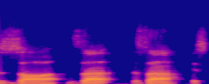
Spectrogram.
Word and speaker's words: زاي: is called za and zain and zai. There's three different pronunciation for the same letter. The letter name is Zai, as Zai. Zai, okay. Yeah, there is no zeen in Arabic, no.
